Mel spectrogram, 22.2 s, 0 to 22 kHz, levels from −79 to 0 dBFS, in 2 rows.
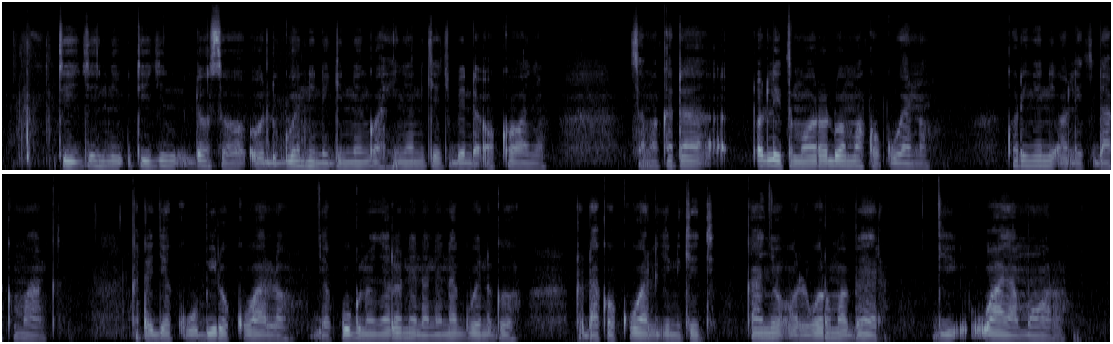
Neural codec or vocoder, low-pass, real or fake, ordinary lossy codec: vocoder, 44.1 kHz, 128 mel bands, Pupu-Vocoder; none; fake; none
